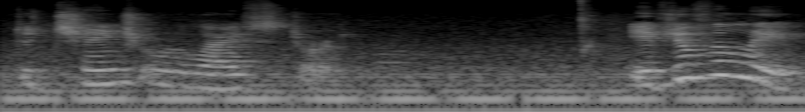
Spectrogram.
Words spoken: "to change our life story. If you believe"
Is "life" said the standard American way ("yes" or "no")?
yes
